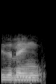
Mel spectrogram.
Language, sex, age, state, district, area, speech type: Tamil, male, 30-45, Tamil Nadu, Erode, rural, conversation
